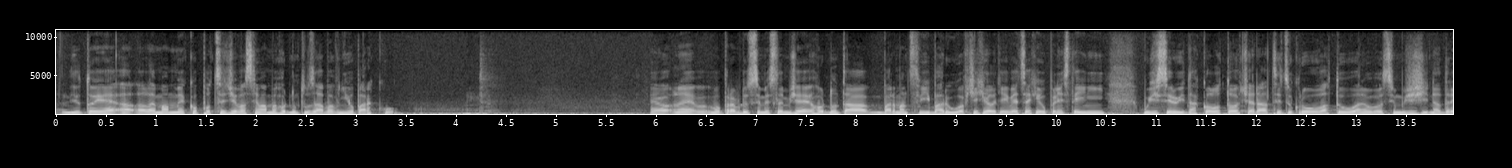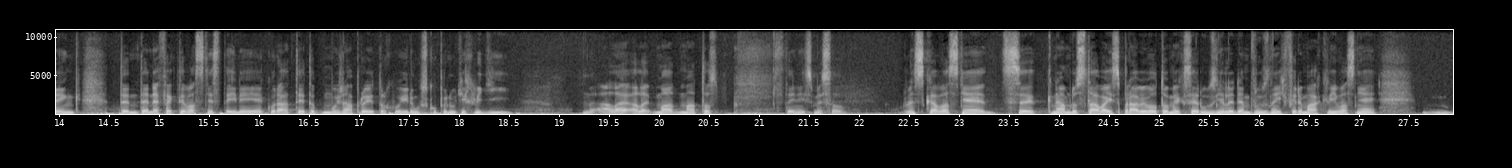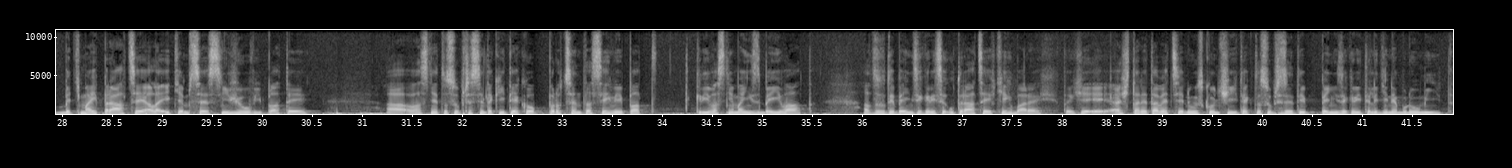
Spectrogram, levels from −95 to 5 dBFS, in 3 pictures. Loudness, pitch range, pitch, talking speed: -21 LUFS, 130-145 Hz, 140 Hz, 200 wpm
